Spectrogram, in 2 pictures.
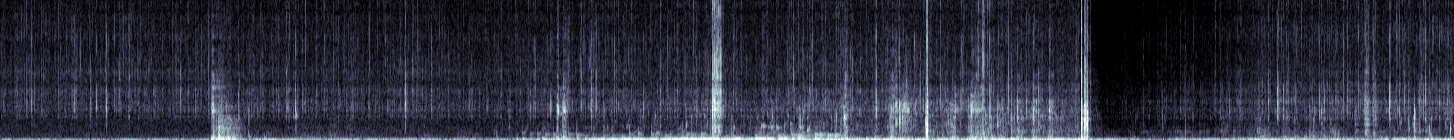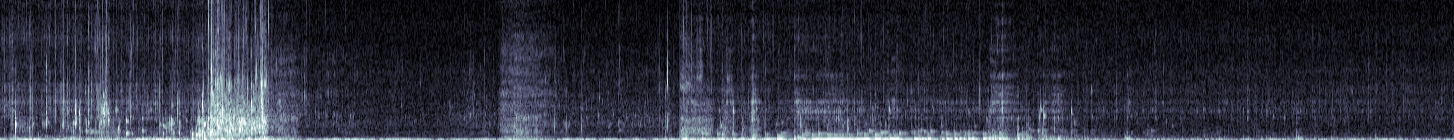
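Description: Water gurgling and sloshing around an underwater camera, with two long low, noisy stretches several seconds each and scattered knocks and clicks.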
